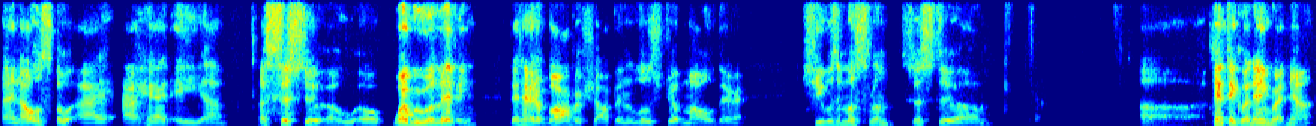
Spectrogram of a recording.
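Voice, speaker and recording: An older man, an imam, giving an unscripted public address, telling stories from memory in a halting way with digressions. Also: medium pitch, expressive. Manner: halting delivery with long digressions. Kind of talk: unscripted storytelling address, reminiscing.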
